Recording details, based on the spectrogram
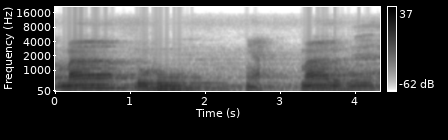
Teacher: Ma-nya 2 harakat dikarenakan ya fathah bertemu dengan alif, maka dipanjangkan 2 harakat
